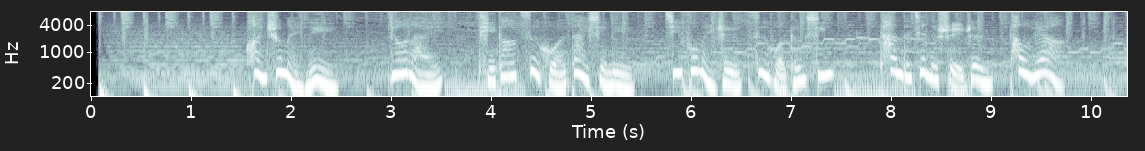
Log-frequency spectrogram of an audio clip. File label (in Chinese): 女 广告 化妆品; 优莱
